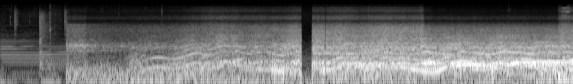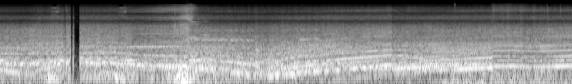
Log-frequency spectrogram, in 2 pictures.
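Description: A racing car engine revs and roars through loudspeakers, rising and falling as gears change.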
